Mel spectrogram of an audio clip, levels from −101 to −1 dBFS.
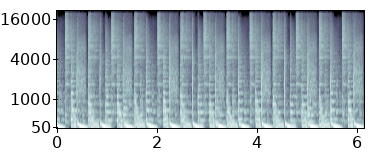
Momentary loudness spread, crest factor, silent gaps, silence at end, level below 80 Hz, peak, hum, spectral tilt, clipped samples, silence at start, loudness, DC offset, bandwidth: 1 LU; 10 dB; none; 0 s; -14 dBFS; 0 dBFS; none; -4 dB/octave; under 0.1%; 0 s; -10 LUFS; under 0.1%; over 20 kHz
